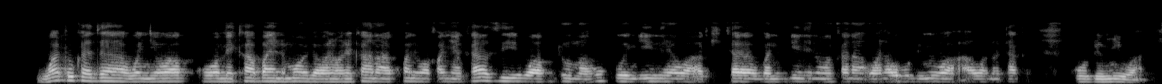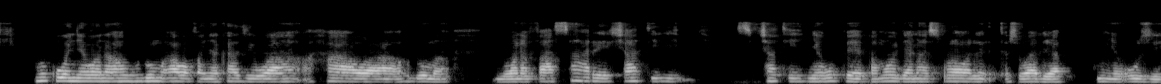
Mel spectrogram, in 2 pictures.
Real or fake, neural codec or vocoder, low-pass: fake; codec, 16 kHz, 4 kbps, FreqCodec, smaller model; 7.2 kHz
